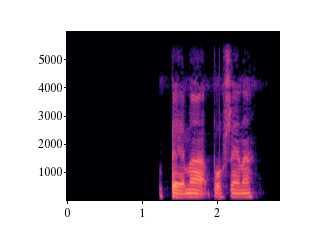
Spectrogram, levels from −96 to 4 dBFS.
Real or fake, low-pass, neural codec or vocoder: real; 5.4 kHz; none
